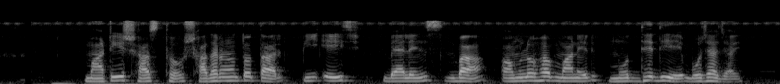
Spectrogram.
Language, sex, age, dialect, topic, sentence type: Bengali, male, 18-24, Northern/Varendri, agriculture, statement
